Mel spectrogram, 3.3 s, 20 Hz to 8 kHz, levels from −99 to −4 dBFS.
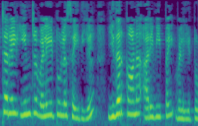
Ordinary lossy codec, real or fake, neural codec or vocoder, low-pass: none; real; none; none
